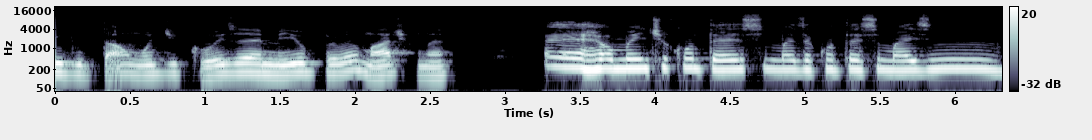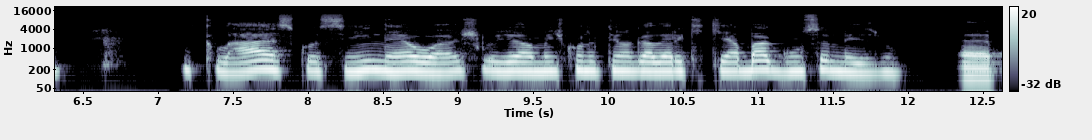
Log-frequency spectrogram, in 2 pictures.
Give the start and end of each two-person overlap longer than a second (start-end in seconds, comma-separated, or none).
none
